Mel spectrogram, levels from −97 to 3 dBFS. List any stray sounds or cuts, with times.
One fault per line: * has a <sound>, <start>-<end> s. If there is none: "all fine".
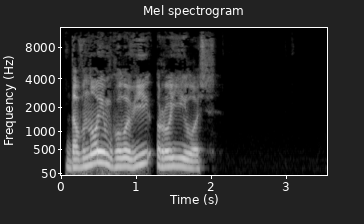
all fine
